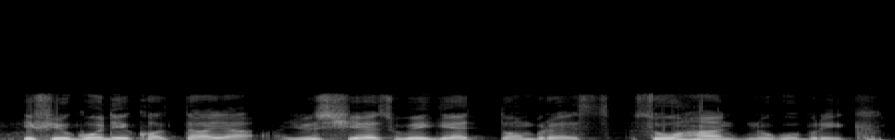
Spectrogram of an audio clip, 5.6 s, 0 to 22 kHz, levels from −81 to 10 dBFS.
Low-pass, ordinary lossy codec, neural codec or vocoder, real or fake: 7.2 kHz; none; none; real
